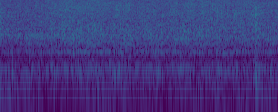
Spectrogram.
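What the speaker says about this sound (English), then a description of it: "as your oxtails brown on each side, turn them." Oxtails browning in hot oil in a pot give a steady, close sizzle and crackle that holds evenly throughout, with no talking.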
